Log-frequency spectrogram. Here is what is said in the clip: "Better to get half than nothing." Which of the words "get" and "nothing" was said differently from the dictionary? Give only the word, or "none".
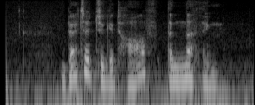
none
